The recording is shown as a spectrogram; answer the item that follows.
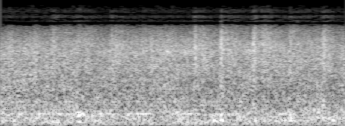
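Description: An Acela Express trainset standing at the platform with its equipment running: a steady whir with a faint, even hum under it.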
